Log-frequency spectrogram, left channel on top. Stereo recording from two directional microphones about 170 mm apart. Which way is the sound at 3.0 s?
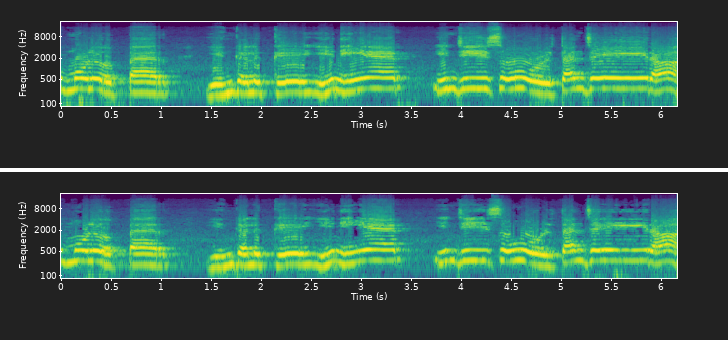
40° left (ahead or behind).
